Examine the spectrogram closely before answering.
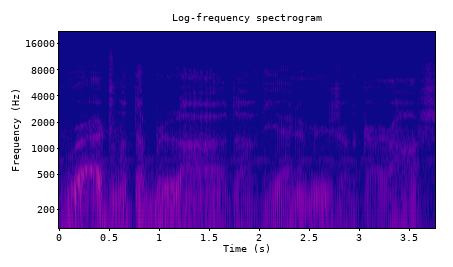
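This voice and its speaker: A man puts on a character voice with a very deep, low pitch at a fairly slow pace. Clear background noise sits behind him. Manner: menacing.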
